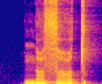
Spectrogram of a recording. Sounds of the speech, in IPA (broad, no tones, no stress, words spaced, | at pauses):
nizˤetˤ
